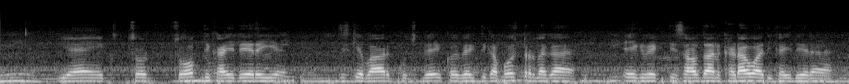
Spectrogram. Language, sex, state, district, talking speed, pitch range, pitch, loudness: Hindi, male, Rajasthan, Bikaner, 175 wpm, 150-160 Hz, 155 Hz, -16 LUFS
